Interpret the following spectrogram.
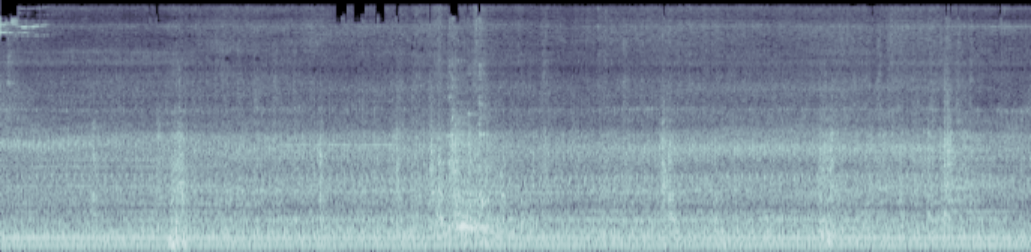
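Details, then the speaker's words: Recycling truck, heavy diesel idling: rough ticking puff in time with the firing plus bursts of louder working noise; exhaust leak. "exhaust leak. Oh, it sounds beautiful."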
